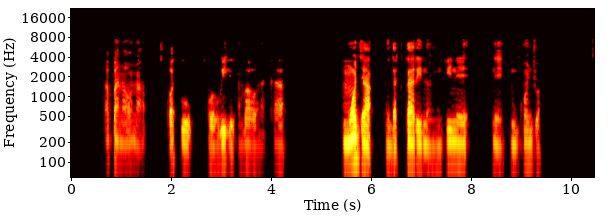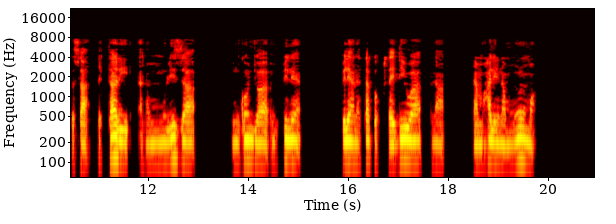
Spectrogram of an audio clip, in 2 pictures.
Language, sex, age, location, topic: Swahili, male, 18-24, Wajir, health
